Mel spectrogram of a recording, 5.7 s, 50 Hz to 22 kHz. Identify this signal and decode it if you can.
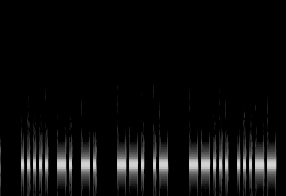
Morse code, heard as a keyed tone, about 20 wpm, 700 Hz. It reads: 5NN GA 73
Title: Speed-Racing Common QSO Phrases - 20wpm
